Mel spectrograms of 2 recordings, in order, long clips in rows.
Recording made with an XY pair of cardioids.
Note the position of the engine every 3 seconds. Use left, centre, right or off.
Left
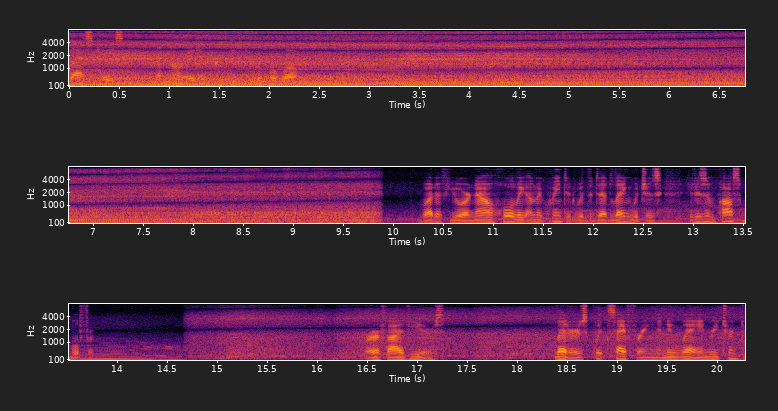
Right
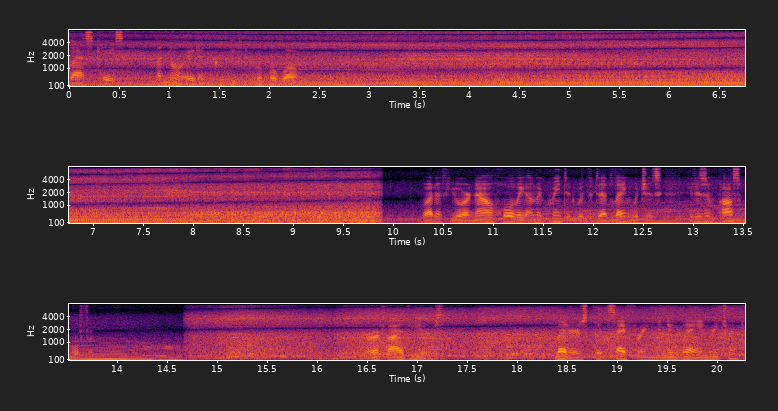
left, centre, right, right, right, right, right.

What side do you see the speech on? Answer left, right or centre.
centre.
